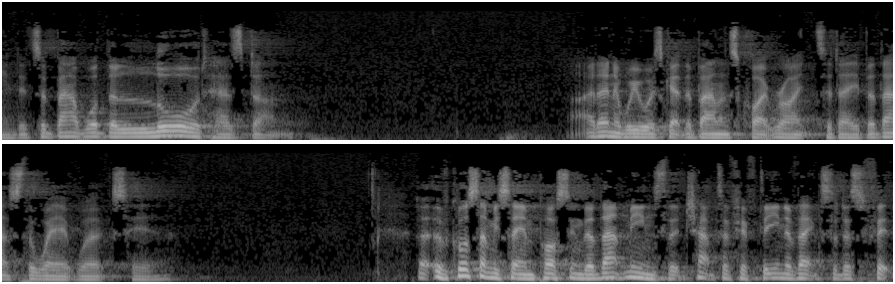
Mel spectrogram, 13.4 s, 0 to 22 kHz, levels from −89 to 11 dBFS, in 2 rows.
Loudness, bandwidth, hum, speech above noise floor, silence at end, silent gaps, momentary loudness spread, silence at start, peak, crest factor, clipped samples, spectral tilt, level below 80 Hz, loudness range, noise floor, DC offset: -27 LUFS; 16 kHz; none; 35 dB; 0 s; none; 13 LU; 0 s; -10 dBFS; 20 dB; under 0.1%; -4.5 dB/octave; -50 dBFS; 9 LU; -61 dBFS; under 0.1%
